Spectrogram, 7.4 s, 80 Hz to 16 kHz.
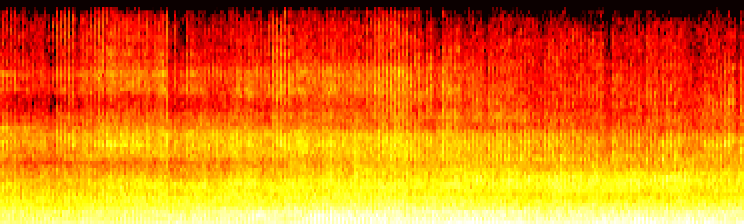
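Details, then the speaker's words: Kawasaki-engined Cub Cadet SR621 push mower after carburetor replacement, first run after long storage, no blade fitted: steady, even single-cylinder putter at fast idle with no misses or knocks; normal running. "Seems like it runs pretty good."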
